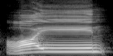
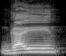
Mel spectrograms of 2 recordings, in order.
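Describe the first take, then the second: First: The letter is pronounced heavy, tongue raised back. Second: The letter is pronounced thin, tongue kept low. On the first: The speaker calls it right. "नहीं बारीक नहीं" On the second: The speaker calls it wrong. "ये बारीक हो जाएगा"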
